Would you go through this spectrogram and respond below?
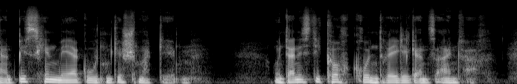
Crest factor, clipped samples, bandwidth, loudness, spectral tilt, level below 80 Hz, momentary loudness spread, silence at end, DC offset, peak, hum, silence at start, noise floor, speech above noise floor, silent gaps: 18 dB; under 0.1%; 13.5 kHz; -17 LUFS; -6.5 dB/octave; -32 dBFS; 15 LU; 0 s; under 0.1%; 0 dBFS; none; 0 s; -51 dBFS; 35 dB; none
